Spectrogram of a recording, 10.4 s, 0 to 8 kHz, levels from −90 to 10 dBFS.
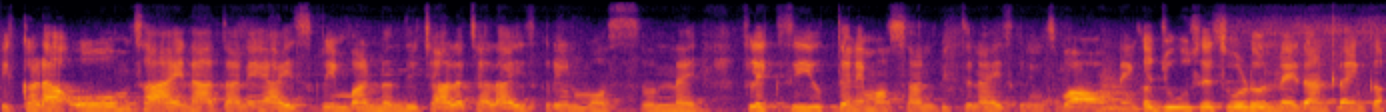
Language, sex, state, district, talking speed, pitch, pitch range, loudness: Telugu, female, Andhra Pradesh, Anantapur, 140 wpm, 195 Hz, 185-205 Hz, -17 LUFS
